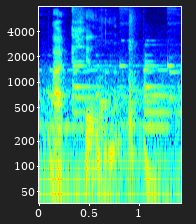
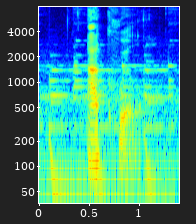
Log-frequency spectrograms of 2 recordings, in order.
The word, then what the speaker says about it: Aquila: Do you feel this is important, Miss Aquilla? Aquila. I keep wanting to like say her name like in the Spanish style like Akea cuz Akea is eagle in Spanish.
